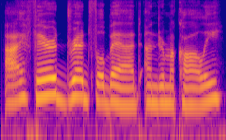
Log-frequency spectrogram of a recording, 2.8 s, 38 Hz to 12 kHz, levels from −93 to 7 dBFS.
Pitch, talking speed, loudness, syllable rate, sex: 190 Hz, 125 wpm, -17 LUFS, 4.5 syllables/s, female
